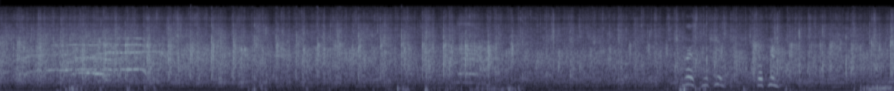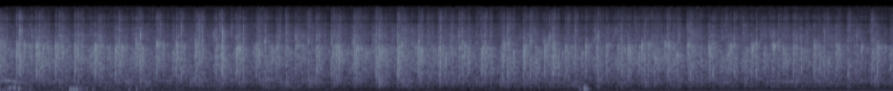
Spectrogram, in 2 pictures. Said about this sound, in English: So let's give another round of applause for these kids.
